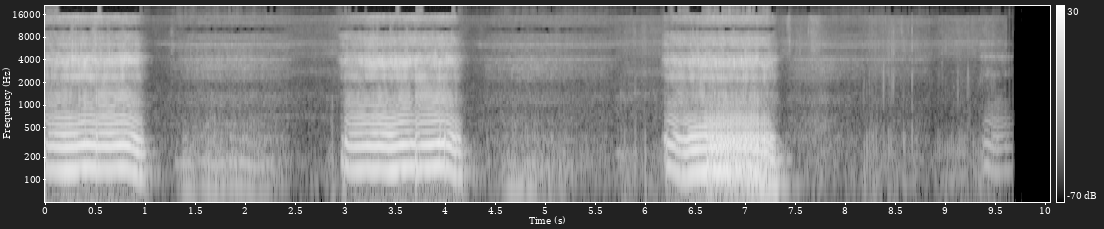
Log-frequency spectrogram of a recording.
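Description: Loud, tonal, buzzing snores about one second long, three in ten seconds, with softer breaths between: snoring during sleep.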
